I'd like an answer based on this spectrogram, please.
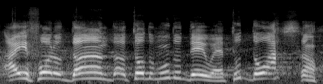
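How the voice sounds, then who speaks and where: A man with a high voice tells a testimony from the pulpit, chatty and animated, and acts out the voices of the people in his story. His voice rings through a church sanctuary with a long reverb. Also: a little slow, muffled recording, a little hiss or hum. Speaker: church elder telling a testimony.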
